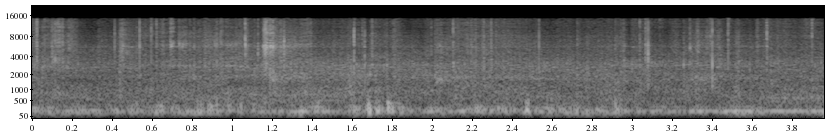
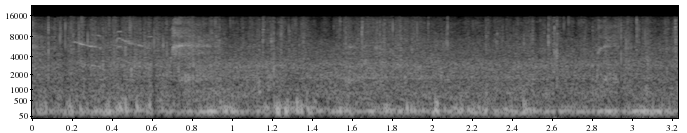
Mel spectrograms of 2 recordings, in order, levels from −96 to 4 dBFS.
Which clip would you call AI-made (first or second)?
first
